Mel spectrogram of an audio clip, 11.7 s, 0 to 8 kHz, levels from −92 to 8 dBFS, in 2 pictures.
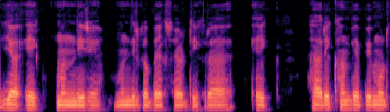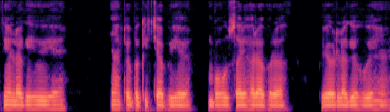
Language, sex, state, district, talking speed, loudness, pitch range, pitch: Hindi, male, Bihar, Saran, 165 wpm, -17 LUFS, 100-105 Hz, 100 Hz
